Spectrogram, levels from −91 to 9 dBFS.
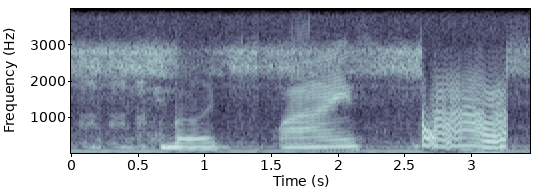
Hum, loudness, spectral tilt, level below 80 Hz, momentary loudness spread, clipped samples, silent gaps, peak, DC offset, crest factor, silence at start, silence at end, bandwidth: none; -11 LUFS; -10.5 dB/octave; -30 dBFS; 8 LU; 0.3%; none; 0 dBFS; 1%; 12 dB; 0 s; 0 s; 4 kHz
